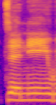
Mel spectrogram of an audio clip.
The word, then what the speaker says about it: Denis: If it's Dennis or Denis with one N, you usually pronounce it the French way. Yeah. If it's got two N's, then it's Dennis.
